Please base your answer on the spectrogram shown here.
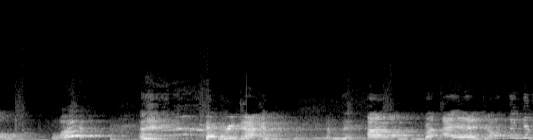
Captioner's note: laughs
